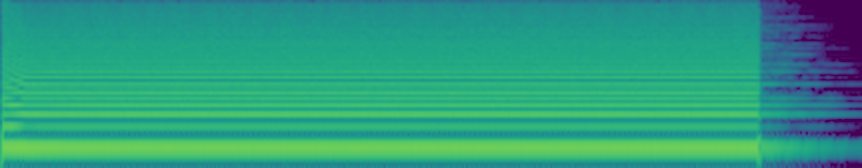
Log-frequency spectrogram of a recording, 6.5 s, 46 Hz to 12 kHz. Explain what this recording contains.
Full Brass Fs2
The note F-sharp in octave 2. An FM synth brass patch created in AudioSauna.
